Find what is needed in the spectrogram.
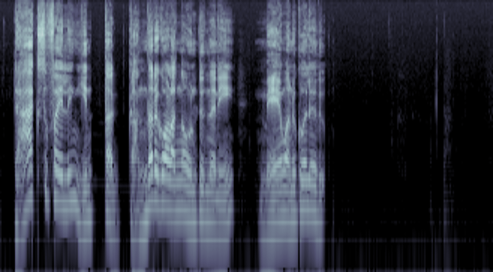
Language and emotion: Telugu, disgusted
